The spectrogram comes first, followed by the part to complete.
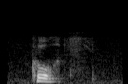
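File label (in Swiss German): "kurz", Alsatian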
